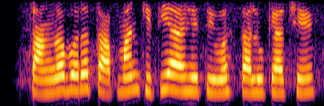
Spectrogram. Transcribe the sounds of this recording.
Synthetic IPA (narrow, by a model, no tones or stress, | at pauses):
sãŋɡabəɾət̪apmankit̪iːaɦet̪iʋəst̪alukjat͡ɕe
